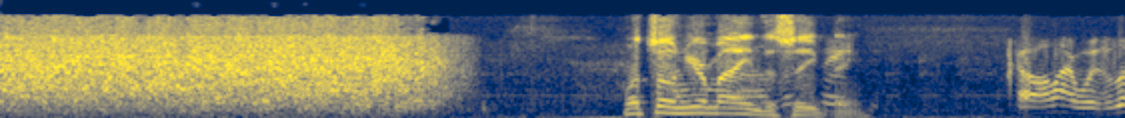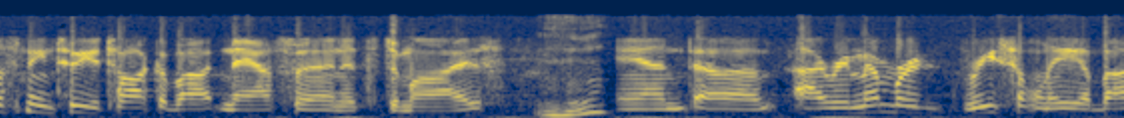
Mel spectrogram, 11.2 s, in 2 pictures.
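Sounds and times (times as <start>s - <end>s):
crowd applause: 0.0s - 2.4s
speech: 3.1s - 4.5s, 5.1s - 11.2s.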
